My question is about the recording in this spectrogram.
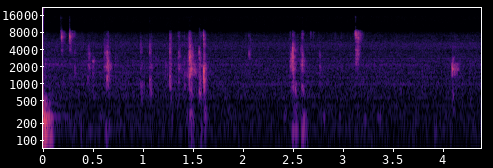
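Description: Faint, irregular typing on a computer keyboard: short key clicks in small clusters with pauses between them.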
